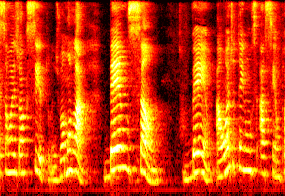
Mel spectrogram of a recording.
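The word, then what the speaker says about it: bênção: representar a sílaba tônica no caso dessa palavra bem benção o bem né é a sílaba forte Então são é a última bem é a penúltima então benção é paroxítona agora outra aqui mas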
